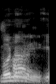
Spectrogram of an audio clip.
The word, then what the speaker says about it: Hani: I noticed that it's Hani. I'm like, why they keep calling him Ronnie? It's Hani.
